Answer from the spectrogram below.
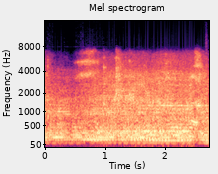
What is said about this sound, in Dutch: Ja de trein. Terwijl de trein even voorbij komt. Die zit naast een spoor of zo.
